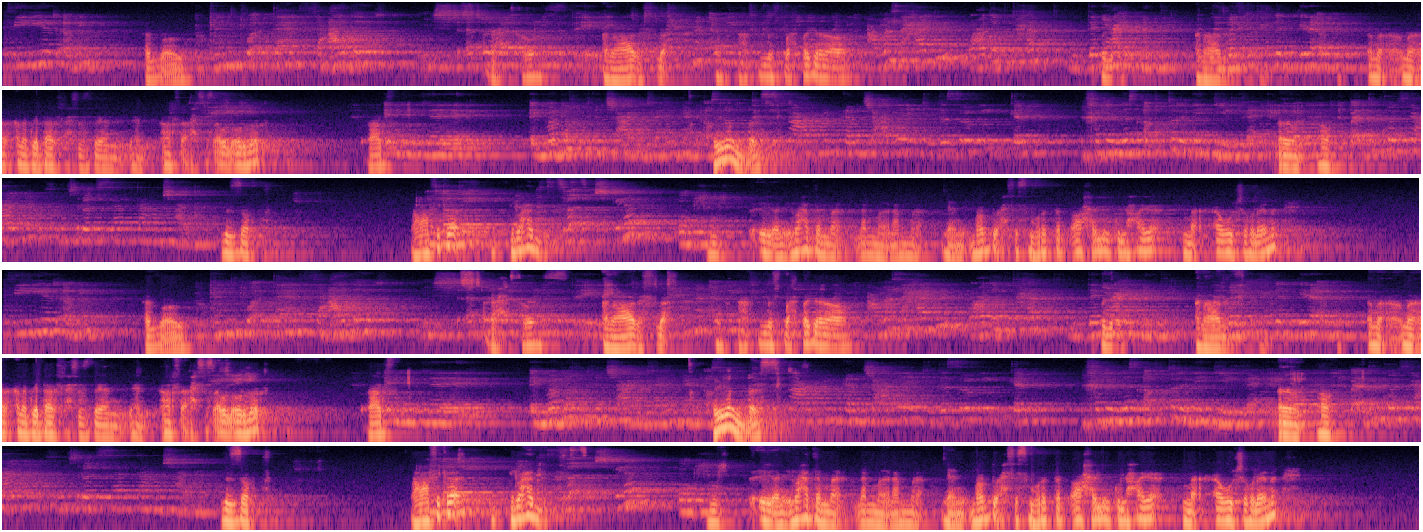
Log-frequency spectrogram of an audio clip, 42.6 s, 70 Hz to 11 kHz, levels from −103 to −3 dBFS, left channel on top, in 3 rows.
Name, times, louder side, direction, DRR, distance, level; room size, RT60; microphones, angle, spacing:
voice 1, 0.1-0.9 1.9-3.8 4.1-6.1 6.6-8.1 8.6-10.4 10.6-13.4 16.2-16.6 18.0-18.9 19.5-21.6 21.9-24.5 25.0-27.2 27.5-30.3 32.6-33.1 33.6-34.7 35.1-35.4, equal, 20° left, -2 dB, 6.3 m, -37 dB
voice 2, 1.4-1.9 4.6-5.4 6.0-6.7 7.1-8.5 11.0-11.2 11.9-12.3 13.7-16.8 17.8-18.0 21.3-21.9 26.9-27.5 30.6-30.9 32.5-33.0 33.5-33.8 35.4-35.6 35.8-41.4, right 4 dB, 55° right, 17 dB, 0.5 m, -25 dB
29.0 x 13.5 x 9.0 m, 2.2 s
head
